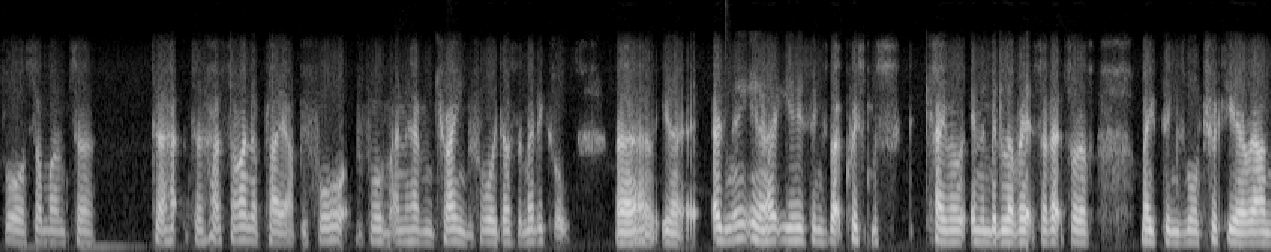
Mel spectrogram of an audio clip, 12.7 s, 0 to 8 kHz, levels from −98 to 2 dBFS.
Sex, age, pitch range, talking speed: male, 50-69, 120-140 Hz, 220 wpm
